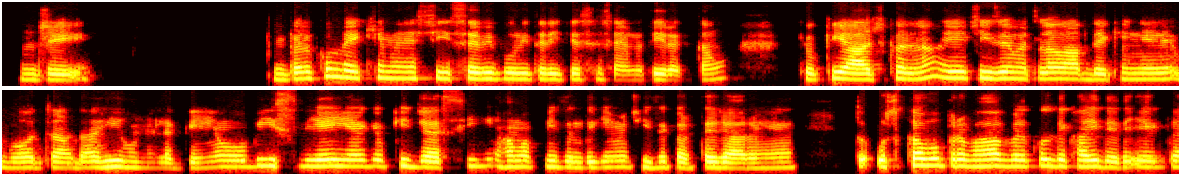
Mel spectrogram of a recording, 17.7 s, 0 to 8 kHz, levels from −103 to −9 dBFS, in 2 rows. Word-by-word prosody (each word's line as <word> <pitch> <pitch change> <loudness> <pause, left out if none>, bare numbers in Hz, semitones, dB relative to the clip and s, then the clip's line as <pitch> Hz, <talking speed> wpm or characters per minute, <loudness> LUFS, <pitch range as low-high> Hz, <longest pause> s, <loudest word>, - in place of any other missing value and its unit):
जी। 155 -1 -3 1.4
बिल्कुल, 180 +9 0
देखिए 200 -1 +1
मैं 185 -1 -3
इस 185 - -4
चीज़ 180 -3 -2
से 180 - +4
भी 175 - +2
पूरी 165 -1 +1
तरीके 160 -1 -1
से 160 +2 -14
सहमति 150 0 -3
रखता 145 +1 -5
हूँ 170 +4 -10 0.6
क्योंकि 165 +4 +1
आजकल 160 +2 +4
ना, 210 +6 -3
ये 195 0 +4
चीज़ें 185 -1 +2
मतलब 175 0 +1
आप 170 -1 +2
देखेंगे 165 +2 -2
बहुत 155 0 -3
ज़्यादा 155 0 -1
ही 165 +2 +2
होने 155 -3 -5
लग 140 - -5
गई 150 +1 -4
हैं, 170 - -6
वो 175 0 -1
भी 195 +3 -4
इसलिए 185 0 0
ही 195 0 +3
है 185 0 +2
क्योंकि 185 +1 -3
जैसी 170 +4 -1
हम 175 0 +1
अपनी 175 +1 -3
ज़िंदगी 160 0 -3
में 170 0 -5
चीज़ें 160 -1 -5
करते 155 0 +2
जा 150 -2 +4
रहे 145 +1 -4
हैं, 155 0 -6 0.5
तो 395 +1 0
उसका 220 -11 +4
वो 210 0 +6
प्रभाव 190 0 +4
बिल्कुल 185 +2 0
दिखाई 180 -1 +3
दे 160 -2 -1
देगा 165 +1 -3
170 Hz, 180 wpm, -23 LUFS, 155-185 Hz, 1.4 s, वो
